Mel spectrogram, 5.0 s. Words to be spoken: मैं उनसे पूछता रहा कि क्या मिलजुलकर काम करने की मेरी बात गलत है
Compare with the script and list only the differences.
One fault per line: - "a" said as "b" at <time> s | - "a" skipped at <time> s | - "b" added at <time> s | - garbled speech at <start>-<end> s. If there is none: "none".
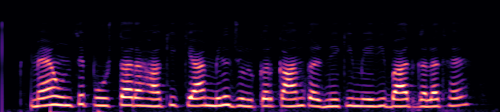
none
